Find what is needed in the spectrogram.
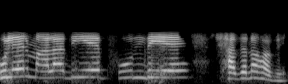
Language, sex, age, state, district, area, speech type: Bengali, female, 45-60, West Bengal, North 24 Parganas, rural, conversation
